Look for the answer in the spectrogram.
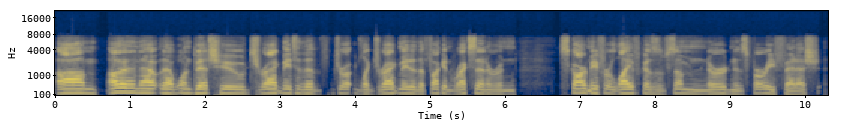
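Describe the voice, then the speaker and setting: A sullen male soldier in a tabletop game, acted out by a game master, with a smooth, clean voice at middling pitch. He talks lazily and dully, bored and resentful, in a dry but slightly muffled recording. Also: fairly even intonation, measured pace, no room sound, close to an everyday voice. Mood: dull resentment. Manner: dull, lazy, casual.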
